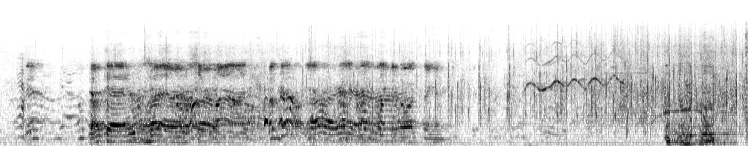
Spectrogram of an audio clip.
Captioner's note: crowd mumbles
